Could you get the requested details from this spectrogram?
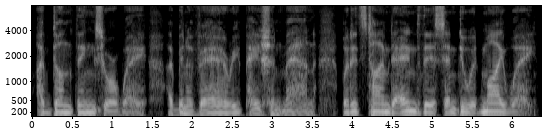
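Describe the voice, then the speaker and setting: This is a domineering, possessive husband from an audiobook romance, read by a man. The voice sits very low and lays down firm, clipped declarations as if nothing is up for debate. The sound is dry and close to the mic. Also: a little slow, no room sound. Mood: commanding. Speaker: audiobook narrator voicing male characters. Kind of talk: audiobook character reading.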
